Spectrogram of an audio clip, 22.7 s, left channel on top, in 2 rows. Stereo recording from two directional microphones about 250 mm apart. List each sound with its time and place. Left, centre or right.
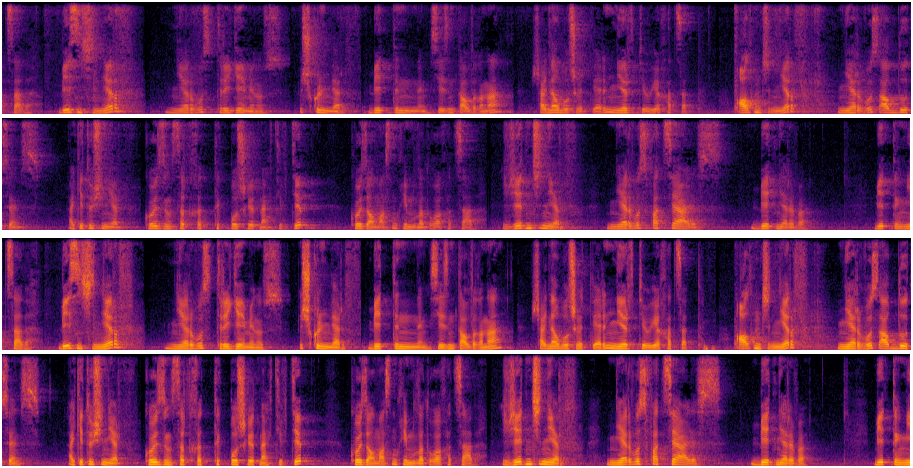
0.0 s a man's voice: right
